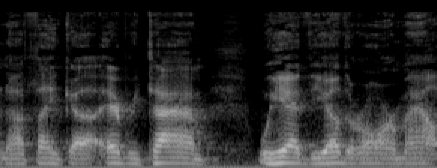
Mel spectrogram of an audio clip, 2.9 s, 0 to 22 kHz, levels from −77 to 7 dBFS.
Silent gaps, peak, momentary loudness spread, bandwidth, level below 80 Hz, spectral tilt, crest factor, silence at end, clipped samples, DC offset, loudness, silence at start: none; -6 dBFS; 7 LU; 16.5 kHz; -54 dBFS; -6 dB/octave; 18 dB; 0 s; under 0.1%; 0.8%; -25 LUFS; 0 s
